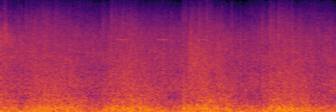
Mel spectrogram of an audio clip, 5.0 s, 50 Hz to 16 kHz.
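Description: Continuous rumbling explosions and blasts from a base under attack in StarCraft 2, a dense, steady barrage with overlapping booms and no clear gaps, loud throughout.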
